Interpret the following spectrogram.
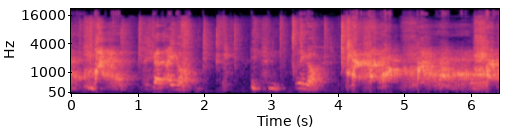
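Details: Pet Miniature Schnauzer Cadie confronting its reflection in a mirror, short yipping barks and growly bursts repeated irregularly, mixed with a person speaking Swedish and English nearby.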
